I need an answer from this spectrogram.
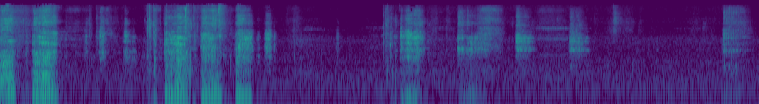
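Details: Loud, gravelly growls from a beagle at tug-of-war play, several strong bursts in the first four seconds, then softer, scattered grumbles fading toward the end.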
